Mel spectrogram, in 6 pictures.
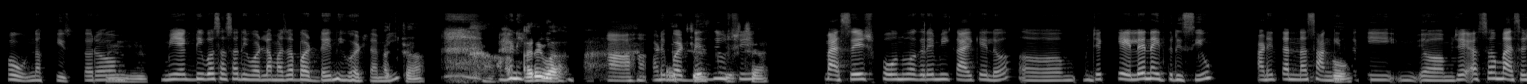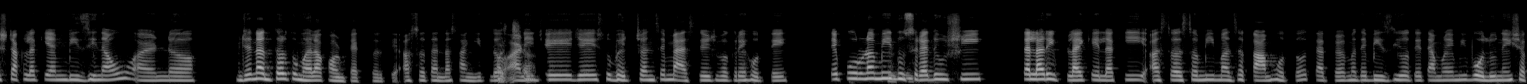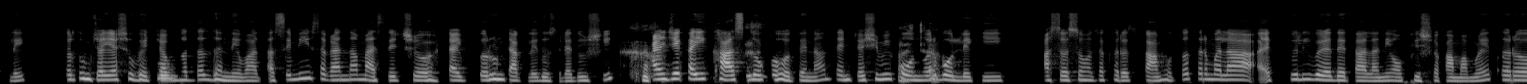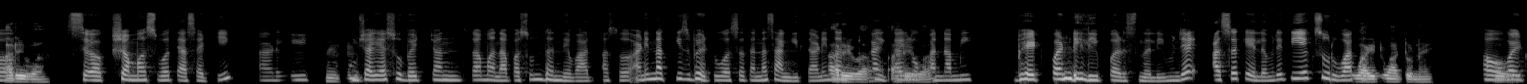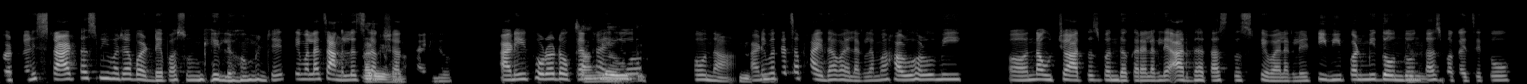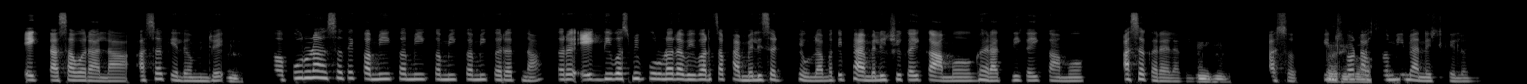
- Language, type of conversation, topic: Marathi, podcast, डिजिटल डिटॉक्ससाठी आपण काय करता?
- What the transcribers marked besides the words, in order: laughing while speaking: "निवडला मी आणि"; other background noise; in English: "रिसिव्ह"; in English: "आय एम बिझी नाऊ अँड"; laughing while speaking: "मेसेज टाईप करून टाकले"; laugh; other noise; tapping; laughing while speaking: "बर्थडेपासून केलं"; in English: "इन शॉर्ट"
